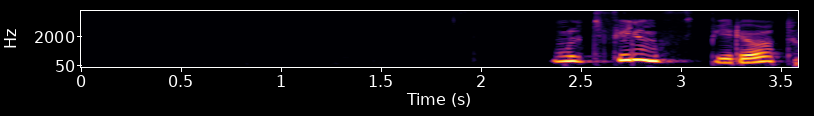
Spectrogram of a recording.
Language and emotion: Russian, neutral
